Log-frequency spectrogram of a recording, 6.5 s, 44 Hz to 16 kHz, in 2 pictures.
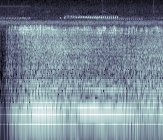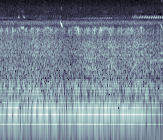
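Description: At night in 1947, a motor vehicle carrying the coterie of Ramanuj Pratap Singh Deo, the Maharaja of a local region, rumbles into the jungle, its engine a steady low droning hum with a slight rise in pitch as it revs, over a constant hiss of background noise.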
